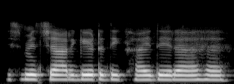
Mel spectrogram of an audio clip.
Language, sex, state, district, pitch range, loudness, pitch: Hindi, female, Jharkhand, Palamu, 215-225 Hz, -13 LUFS, 220 Hz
